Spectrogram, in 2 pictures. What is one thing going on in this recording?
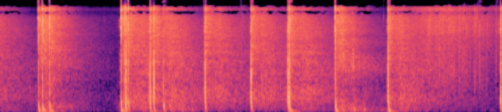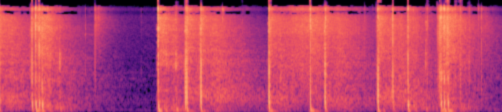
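A firework fountain hisses and sprays sparks.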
